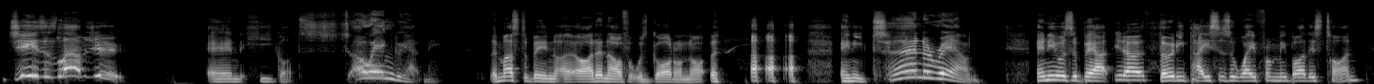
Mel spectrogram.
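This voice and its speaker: A man preaching a sermon, telling a personal story with an animated delivery and a voice that jumps up when he quotes people. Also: dry recording, clean studio sound. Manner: animated storytelling, voice rising high when quoting.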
